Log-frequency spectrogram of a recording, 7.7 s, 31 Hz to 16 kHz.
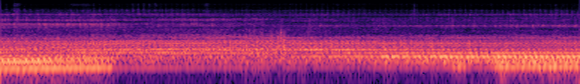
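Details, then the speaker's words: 1978 Pontiac Bonneville 301 V8 on a cold start after nearly two months sitting; single-chamber muffler, no cat. The idle sags and recovers as it struggles to stay running. The owner suspects a plugged carb idle circuit. "so there it is old 301 is she going to stay running for me H she's struggling"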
